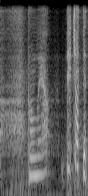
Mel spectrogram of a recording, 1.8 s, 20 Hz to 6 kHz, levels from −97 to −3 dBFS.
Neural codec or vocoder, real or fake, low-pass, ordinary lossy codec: codec, 16 kHz, about 1 kbps, DyCAST, with the encoder's durations; fake; 5.4 kHz; none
